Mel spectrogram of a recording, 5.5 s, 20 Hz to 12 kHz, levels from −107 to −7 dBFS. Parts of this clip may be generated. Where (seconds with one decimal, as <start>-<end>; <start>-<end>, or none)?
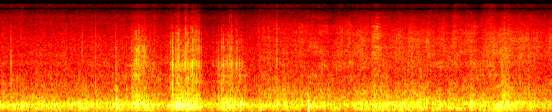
3.0-3.6; 4.3-5.1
